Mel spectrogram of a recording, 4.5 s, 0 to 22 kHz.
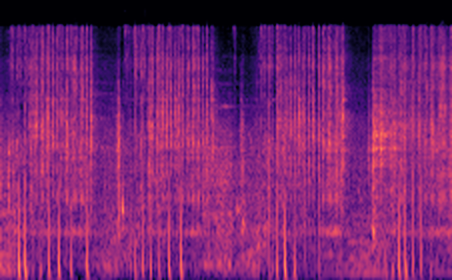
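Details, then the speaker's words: Honda CD 70 with a slow-speed missing problem, output from the plug coil's yellow and black wires being tested: crisp, even snapping sparks, about eight a second; the spark sounds right, yet the measured current is low, so another coil will be tried. "ये देखा दोस्तों, यहाँ पे आवाज़ तो सही आ रही है करंट की, तड़ की आवाज़ आ रही है।"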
